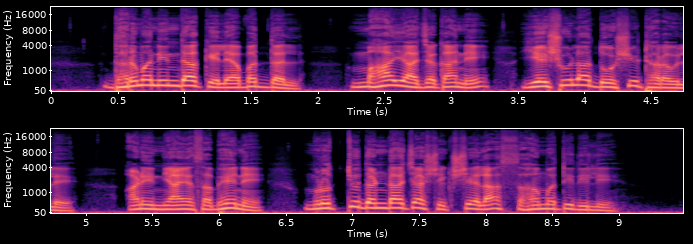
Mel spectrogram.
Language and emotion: Marathi, neutral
